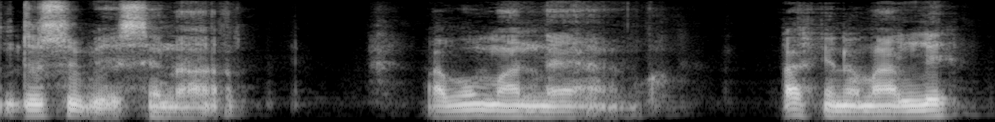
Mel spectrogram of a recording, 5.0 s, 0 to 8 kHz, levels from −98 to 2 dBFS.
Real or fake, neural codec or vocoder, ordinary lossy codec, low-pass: fake; codec, 16 kHz, 8 kbps, FreqCodec, larger model; none; none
